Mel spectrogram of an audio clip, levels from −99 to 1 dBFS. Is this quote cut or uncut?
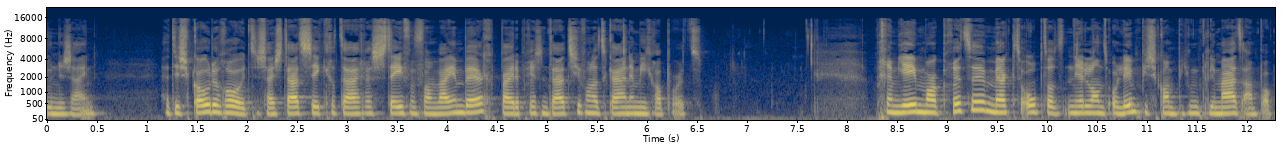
uncut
